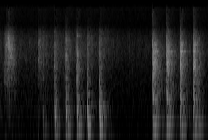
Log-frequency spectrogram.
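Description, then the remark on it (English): A long metal rod knocks against a floor in sharp strikes, first on a dark rectangular patch and then on the floor beside it: a single hit, then a quick run of about six, a short pause, and four more. No one speaks. “Dragging it out, he knocks on the rectangular patch, then on the floor beside it.”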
